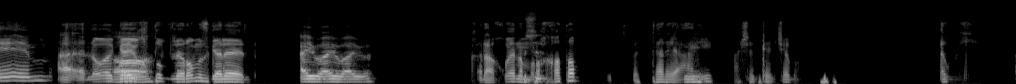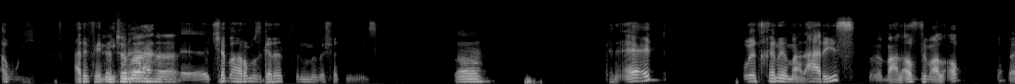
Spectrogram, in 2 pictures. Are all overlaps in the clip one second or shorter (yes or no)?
yes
